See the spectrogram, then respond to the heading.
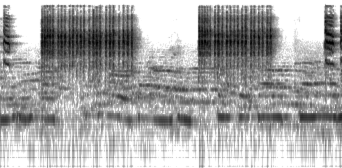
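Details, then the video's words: Cucak kinoi masteran audio to get young birds singing: long grating rattles of rapid pulses repeated twice, ending in a pair of sharp high notes, over a steady low hum. "masteran cucak kinoi untuk pancingan burung bahan"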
